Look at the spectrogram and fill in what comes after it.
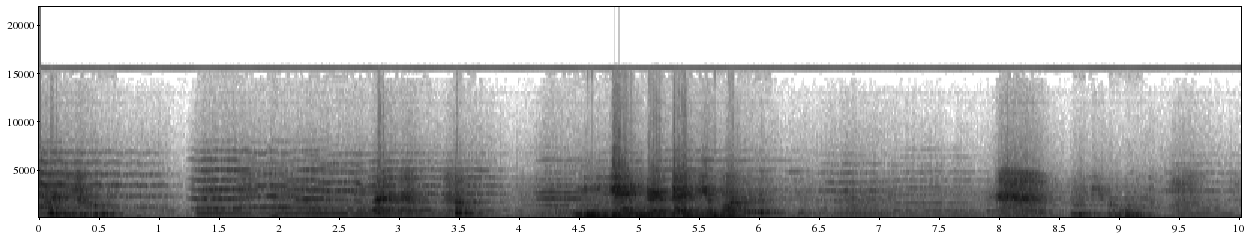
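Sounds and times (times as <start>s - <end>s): woman crying and sobbing: 0.0s - 0.9s, 1.7s - 7.1s, 7.9s - 9.9s.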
